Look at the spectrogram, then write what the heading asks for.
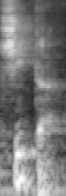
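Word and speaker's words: chita: The dog you might have heard barking is called cheetah, and it's not a reflection of the animal in Africa that runs very fast. It's spelled C-H-I-T-A, and it's Sanskrit for attention.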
